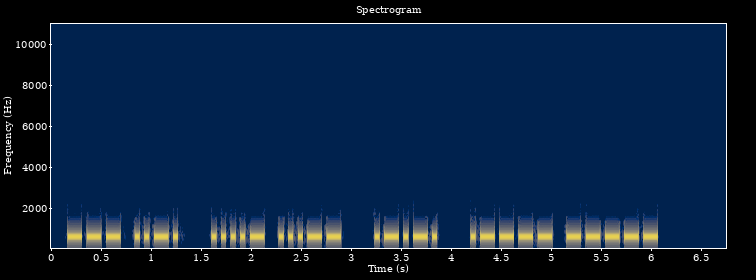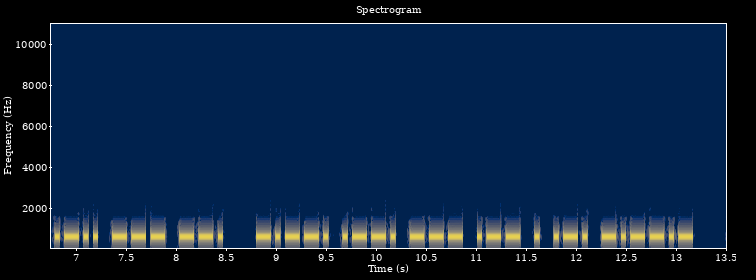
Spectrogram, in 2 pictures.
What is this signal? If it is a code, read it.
Morse code, heard as a keyed tone, about 25 wpm, 600 Hz. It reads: OF 43 <AR> 10 LOG <KN>POWER)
